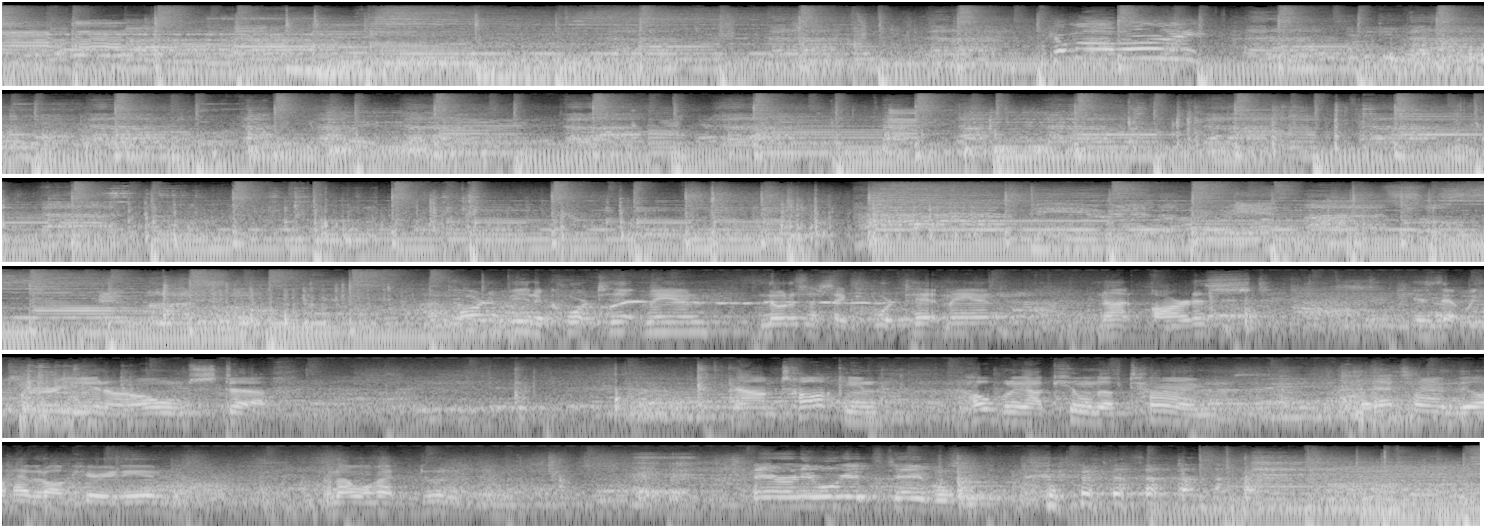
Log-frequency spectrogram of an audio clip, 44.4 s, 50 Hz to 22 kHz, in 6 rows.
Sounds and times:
Music: 0.0 - 26.7, 42.2 - 44.4.

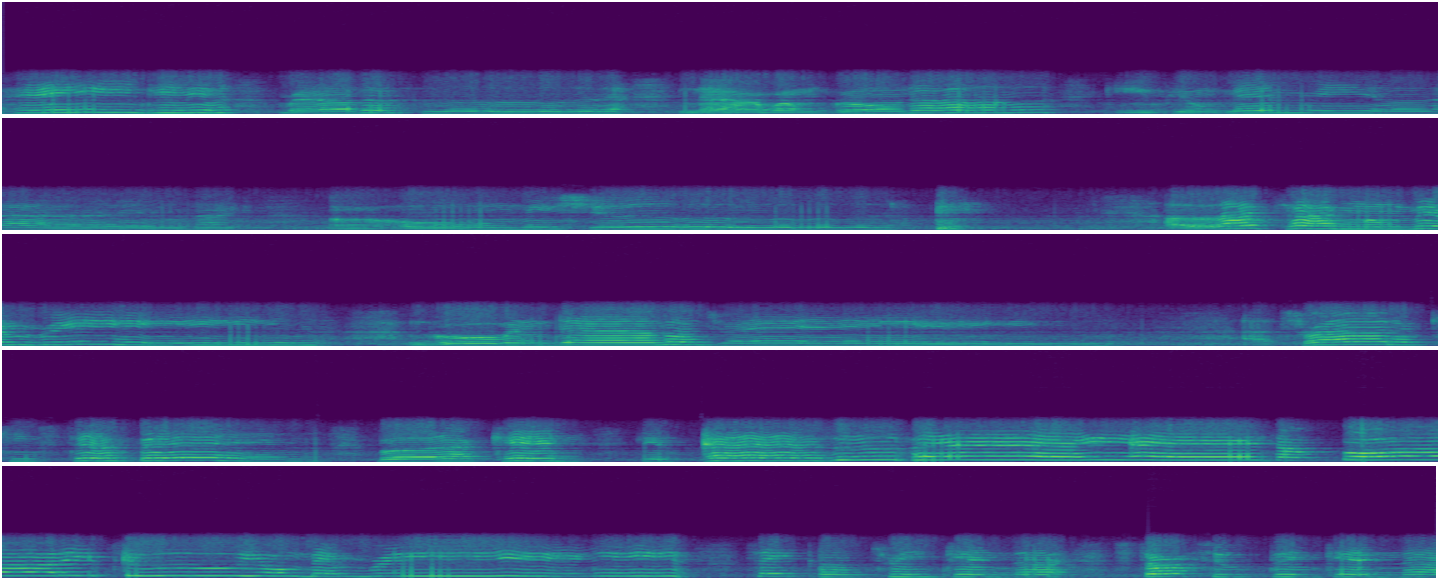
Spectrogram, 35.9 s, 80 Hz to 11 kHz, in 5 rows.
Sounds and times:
Male singing: 0.0 - 12.0, 13.0 - 20.0, 20.6 - 35.8.

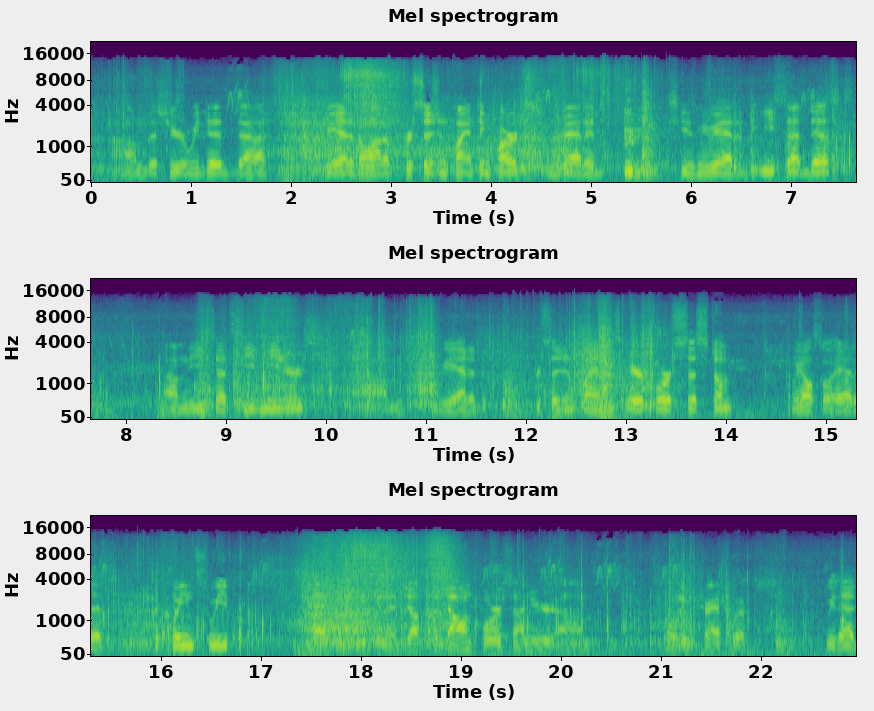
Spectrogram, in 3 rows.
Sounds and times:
Speech: 0.2 - 5.2, 5.8 - 7.6, 8.4 - 16.7, 17.4 - 20.4, 21.0 - 22.1, 22.7 - 22.9.

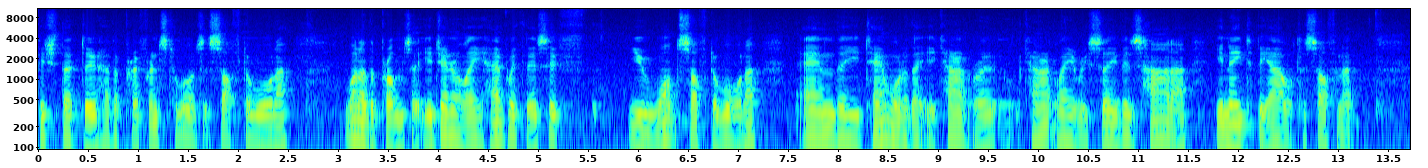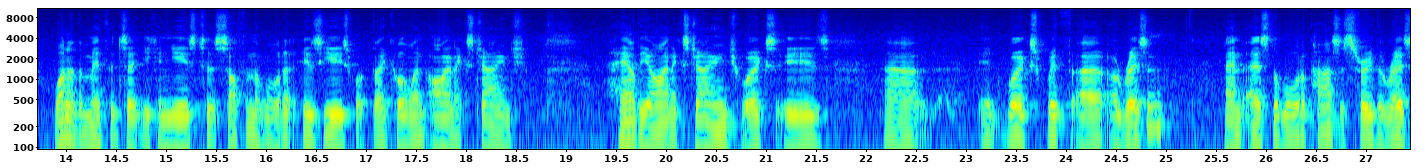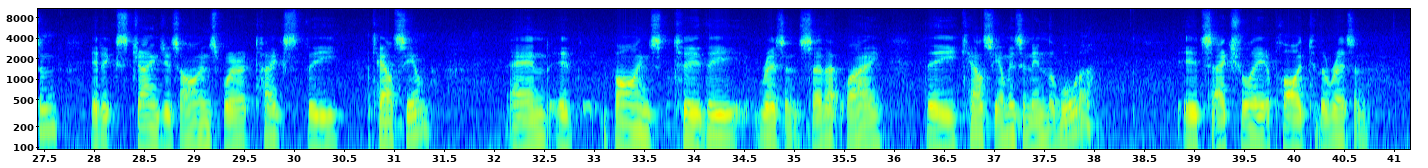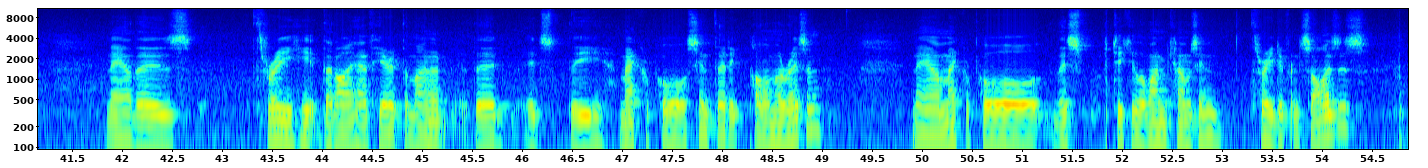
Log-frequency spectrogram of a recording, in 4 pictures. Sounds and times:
Speech: 0.0 - 13.3, 13.9 - 18.7, 19.4 - 31.5, 32.1 - 38.2, 38.8 - 40.9, 41.8 - 49.1, 49.9 - 54.8.

